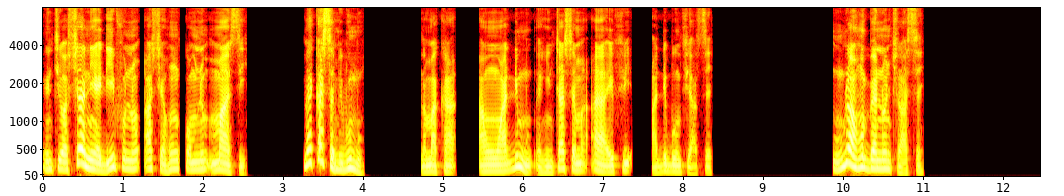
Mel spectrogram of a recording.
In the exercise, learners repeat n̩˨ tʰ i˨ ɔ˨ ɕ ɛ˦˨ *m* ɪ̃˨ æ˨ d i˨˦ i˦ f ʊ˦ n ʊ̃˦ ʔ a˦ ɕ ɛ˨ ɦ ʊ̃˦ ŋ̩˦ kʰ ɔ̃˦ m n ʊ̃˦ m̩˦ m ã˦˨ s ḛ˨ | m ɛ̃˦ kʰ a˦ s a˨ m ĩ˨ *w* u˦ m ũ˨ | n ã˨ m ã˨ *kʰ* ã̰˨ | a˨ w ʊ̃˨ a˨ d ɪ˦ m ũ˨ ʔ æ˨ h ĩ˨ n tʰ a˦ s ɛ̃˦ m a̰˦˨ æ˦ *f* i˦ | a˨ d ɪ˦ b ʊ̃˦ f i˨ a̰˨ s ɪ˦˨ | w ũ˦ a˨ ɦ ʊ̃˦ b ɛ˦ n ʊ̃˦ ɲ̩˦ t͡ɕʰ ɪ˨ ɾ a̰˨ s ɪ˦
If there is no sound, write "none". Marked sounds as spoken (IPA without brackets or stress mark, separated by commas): n, b, kʰ, f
